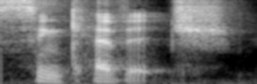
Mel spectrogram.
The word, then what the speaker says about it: Sienkiewicz: It's spelled Sienkiewicz, but it's Polish, so it's pronounced Sienkiewicz.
